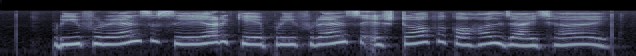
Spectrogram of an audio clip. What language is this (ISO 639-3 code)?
mai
